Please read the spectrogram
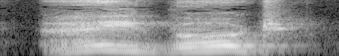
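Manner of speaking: high, put-on London accent; London chap's accent. Chap comes over in the pub, hailing Rod in a London accent. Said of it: "the chap comes over again".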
